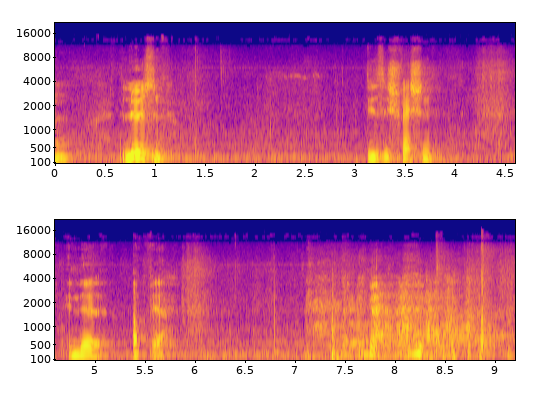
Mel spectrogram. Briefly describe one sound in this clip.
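A young man speaks into a microphone in short, cheerful bursts.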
